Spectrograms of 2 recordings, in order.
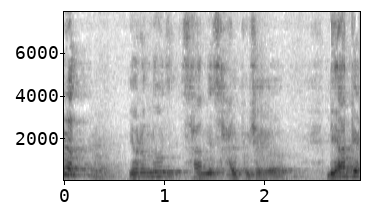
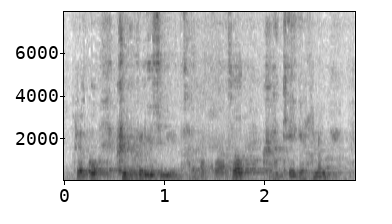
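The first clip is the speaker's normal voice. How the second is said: ordinary talk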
